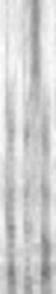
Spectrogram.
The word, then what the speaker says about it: Gattuso: The coach of Napoli, how do you pronounce it? Gattuso.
